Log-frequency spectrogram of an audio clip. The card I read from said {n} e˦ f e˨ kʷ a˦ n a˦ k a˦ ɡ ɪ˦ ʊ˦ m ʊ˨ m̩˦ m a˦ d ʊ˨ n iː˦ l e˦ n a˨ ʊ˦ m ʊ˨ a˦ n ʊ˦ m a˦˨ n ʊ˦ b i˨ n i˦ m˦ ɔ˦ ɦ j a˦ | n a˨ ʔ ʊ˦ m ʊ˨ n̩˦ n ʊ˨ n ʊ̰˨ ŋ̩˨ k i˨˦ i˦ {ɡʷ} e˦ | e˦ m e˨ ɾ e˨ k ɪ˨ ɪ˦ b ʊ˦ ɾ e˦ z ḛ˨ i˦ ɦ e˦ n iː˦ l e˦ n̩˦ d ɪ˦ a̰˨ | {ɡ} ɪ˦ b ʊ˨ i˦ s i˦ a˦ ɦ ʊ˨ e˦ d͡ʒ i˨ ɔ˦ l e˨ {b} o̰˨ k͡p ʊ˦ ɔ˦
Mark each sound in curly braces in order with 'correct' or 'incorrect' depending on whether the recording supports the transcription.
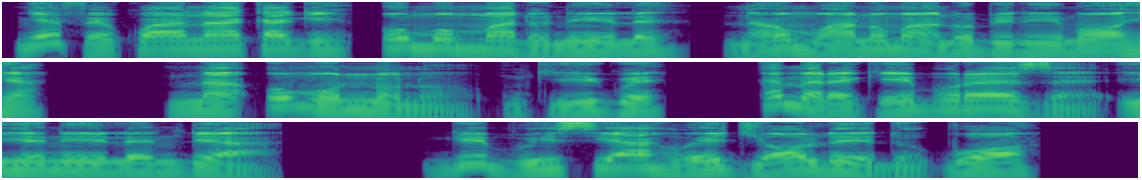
incorrect: ɲ, correct, correct, incorrect: d

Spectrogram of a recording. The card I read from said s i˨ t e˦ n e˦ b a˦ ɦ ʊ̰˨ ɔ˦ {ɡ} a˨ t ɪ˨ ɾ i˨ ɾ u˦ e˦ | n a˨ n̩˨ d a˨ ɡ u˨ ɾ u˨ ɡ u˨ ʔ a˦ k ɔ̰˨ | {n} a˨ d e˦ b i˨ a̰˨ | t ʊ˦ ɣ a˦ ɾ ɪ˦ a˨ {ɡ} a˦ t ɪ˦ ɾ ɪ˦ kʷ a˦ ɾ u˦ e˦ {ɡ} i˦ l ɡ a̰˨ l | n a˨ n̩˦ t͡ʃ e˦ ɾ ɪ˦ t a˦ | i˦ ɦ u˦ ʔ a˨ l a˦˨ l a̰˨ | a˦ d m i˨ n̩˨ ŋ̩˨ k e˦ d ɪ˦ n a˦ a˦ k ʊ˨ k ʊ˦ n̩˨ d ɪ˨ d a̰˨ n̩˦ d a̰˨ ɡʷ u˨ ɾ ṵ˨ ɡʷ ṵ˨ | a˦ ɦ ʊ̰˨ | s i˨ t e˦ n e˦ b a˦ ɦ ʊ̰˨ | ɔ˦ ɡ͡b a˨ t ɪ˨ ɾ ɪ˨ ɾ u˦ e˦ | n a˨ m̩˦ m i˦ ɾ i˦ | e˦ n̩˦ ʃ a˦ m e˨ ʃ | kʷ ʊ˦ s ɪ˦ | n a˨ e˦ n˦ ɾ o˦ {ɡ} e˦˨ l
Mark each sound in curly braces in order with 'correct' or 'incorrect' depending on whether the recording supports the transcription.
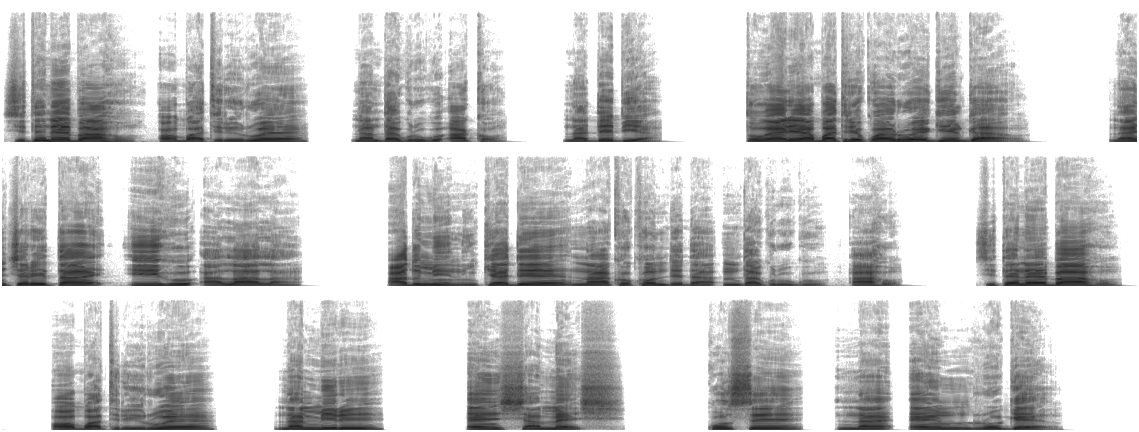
incorrect: ɡ͡b, correct, incorrect: ɡ͡b, correct, correct

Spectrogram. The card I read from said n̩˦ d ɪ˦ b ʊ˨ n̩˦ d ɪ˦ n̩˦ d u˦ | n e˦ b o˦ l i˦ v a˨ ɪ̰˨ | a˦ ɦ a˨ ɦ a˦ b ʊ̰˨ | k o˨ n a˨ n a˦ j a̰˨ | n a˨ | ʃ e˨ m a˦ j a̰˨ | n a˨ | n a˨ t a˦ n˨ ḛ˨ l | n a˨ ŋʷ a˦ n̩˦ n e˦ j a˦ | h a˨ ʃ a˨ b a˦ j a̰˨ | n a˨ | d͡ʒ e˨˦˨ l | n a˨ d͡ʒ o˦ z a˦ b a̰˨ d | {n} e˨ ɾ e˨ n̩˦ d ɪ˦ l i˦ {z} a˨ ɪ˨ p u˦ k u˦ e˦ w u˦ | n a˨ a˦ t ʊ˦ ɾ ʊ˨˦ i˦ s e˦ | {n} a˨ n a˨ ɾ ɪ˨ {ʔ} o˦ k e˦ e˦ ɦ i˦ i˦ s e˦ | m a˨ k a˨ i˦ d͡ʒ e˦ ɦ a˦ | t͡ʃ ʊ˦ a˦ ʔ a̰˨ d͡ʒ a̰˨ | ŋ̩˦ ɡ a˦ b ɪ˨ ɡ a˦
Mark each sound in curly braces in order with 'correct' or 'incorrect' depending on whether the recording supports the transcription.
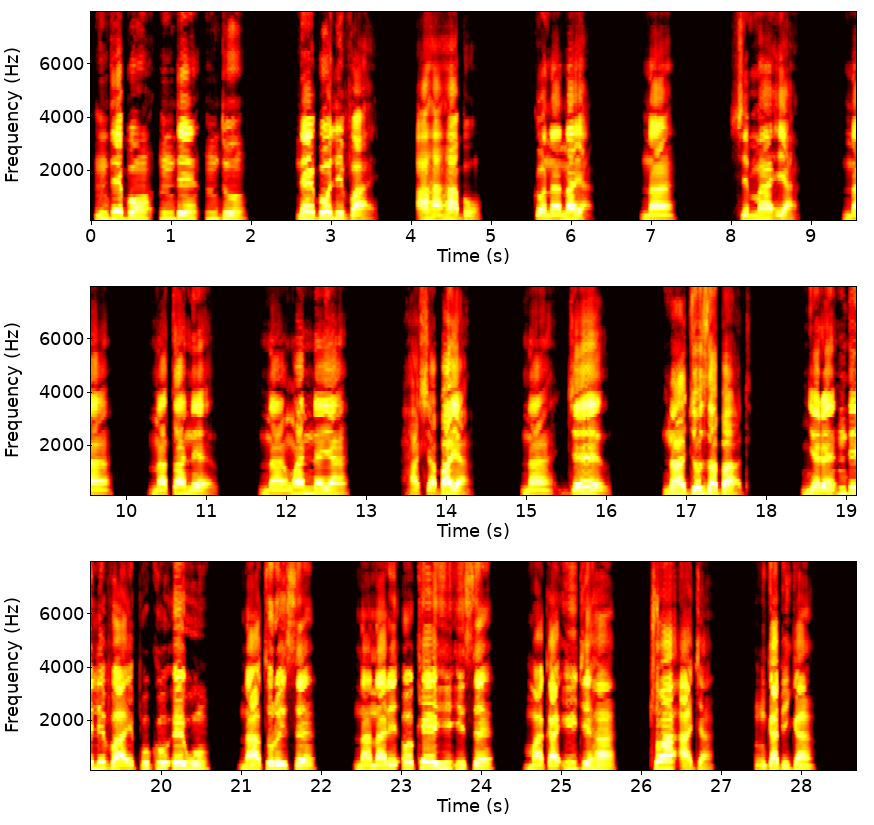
incorrect: ɲ, incorrect: v, correct, correct

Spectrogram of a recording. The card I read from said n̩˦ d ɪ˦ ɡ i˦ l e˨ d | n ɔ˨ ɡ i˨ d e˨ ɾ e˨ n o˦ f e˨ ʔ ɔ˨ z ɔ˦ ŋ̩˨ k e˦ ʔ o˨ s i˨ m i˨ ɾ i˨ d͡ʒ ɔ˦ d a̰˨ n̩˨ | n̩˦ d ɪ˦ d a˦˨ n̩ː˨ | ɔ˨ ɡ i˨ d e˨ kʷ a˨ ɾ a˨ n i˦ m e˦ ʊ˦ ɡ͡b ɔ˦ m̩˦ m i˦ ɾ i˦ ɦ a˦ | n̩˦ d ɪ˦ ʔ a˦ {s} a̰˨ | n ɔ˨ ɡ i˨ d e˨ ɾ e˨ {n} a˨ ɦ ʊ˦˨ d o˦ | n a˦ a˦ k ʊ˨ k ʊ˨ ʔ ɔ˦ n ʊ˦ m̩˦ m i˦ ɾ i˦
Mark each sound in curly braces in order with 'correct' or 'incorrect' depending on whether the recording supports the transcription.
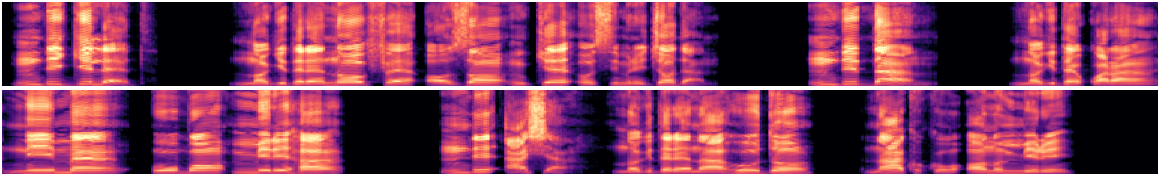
incorrect: ʃ, correct

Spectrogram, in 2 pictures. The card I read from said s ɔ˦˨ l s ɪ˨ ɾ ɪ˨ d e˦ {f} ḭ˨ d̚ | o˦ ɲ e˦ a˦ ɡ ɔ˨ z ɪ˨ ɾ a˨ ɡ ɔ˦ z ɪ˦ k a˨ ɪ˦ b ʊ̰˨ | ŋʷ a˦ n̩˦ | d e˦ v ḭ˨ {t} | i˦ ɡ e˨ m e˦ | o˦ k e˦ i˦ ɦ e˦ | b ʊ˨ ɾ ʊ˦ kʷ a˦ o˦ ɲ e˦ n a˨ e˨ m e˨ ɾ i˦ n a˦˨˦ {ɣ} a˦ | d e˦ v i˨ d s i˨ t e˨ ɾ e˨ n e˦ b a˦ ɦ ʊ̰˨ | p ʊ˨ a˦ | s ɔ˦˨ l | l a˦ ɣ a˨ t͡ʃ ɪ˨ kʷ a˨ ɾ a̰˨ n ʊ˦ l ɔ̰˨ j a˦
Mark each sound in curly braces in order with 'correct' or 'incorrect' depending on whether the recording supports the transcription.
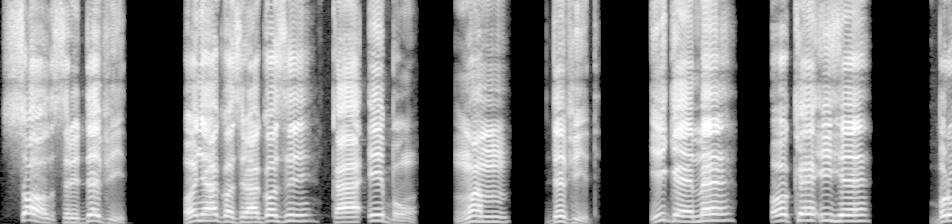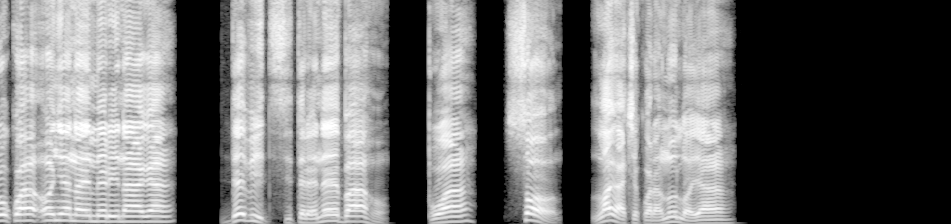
incorrect: v, incorrect: d, correct

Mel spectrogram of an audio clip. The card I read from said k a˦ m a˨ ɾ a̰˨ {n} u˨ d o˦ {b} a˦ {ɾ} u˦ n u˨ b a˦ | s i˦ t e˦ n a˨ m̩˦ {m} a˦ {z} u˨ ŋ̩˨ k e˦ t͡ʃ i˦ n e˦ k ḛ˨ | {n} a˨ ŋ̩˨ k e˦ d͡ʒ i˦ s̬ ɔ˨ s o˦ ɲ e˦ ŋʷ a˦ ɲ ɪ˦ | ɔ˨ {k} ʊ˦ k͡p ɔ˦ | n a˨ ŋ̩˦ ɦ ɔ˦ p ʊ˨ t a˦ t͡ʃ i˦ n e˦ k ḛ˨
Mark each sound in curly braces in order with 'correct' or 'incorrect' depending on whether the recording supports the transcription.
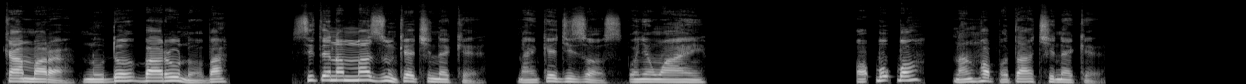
correct, correct, correct, correct, correct, correct, incorrect: k͡p

